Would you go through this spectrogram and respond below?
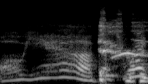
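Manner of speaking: put-on whisper. Retelling a remark to a wife during the movie: retelling a whisper. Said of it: "I whispered that to my wife".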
